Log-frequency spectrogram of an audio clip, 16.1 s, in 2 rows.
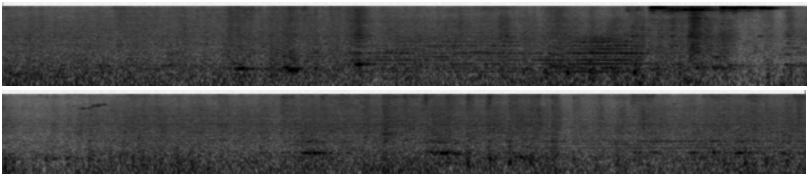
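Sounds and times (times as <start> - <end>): train wheels clacking on rails: 0.0 - 16.0
locomotive horn: 3.4 - 8.0, 14.0 - 16.0.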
